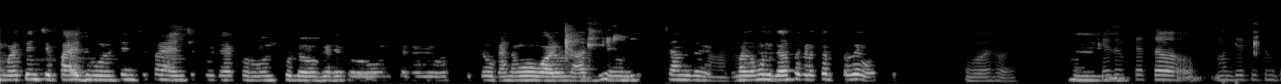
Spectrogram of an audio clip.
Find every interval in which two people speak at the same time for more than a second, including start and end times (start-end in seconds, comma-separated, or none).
none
